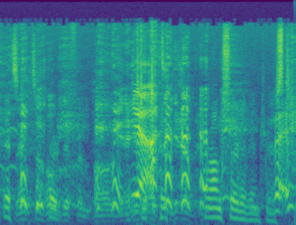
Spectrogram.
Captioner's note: all laughing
